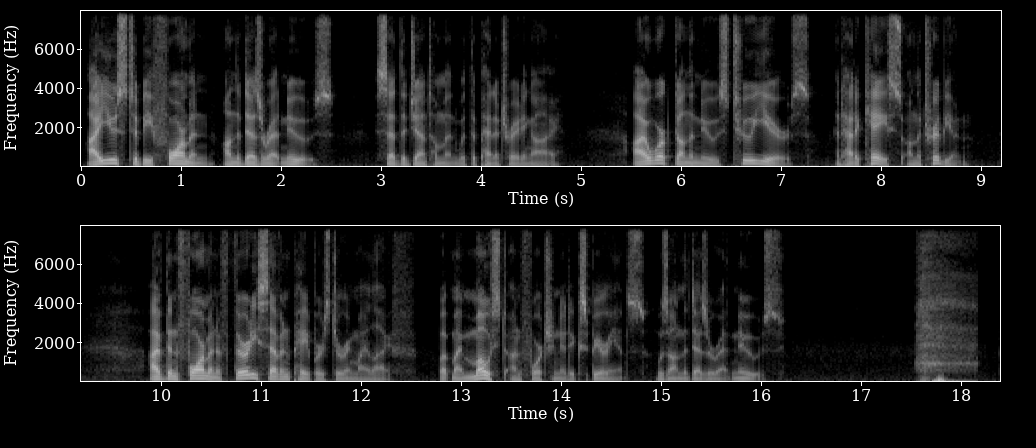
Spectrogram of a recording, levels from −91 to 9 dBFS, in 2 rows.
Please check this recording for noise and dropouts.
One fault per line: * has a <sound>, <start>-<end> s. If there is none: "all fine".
* has a breath, 17.5-18.2 s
